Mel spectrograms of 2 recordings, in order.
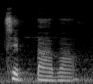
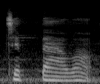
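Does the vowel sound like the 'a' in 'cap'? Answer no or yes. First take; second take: no; yes. First: The vowel is not like the a in cap. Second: The vowel sounds like the a in cap. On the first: The speaker calls it wrong. "it is not um, చెప్పావా" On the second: The speaker calls it right. "it is like చెప్పావా, pa"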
